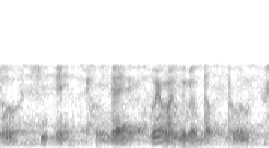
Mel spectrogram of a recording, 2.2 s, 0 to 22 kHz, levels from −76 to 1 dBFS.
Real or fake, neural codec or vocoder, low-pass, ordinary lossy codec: fake; codec, 16 kHz, 2 kbps, FreqCodec, larger model; 3.6 kHz; Opus, 32 kbps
